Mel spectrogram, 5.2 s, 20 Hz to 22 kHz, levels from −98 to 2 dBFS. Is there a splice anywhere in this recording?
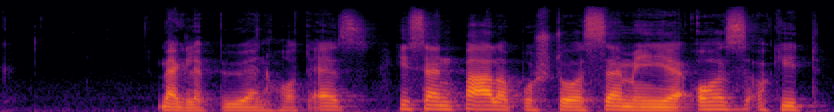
yes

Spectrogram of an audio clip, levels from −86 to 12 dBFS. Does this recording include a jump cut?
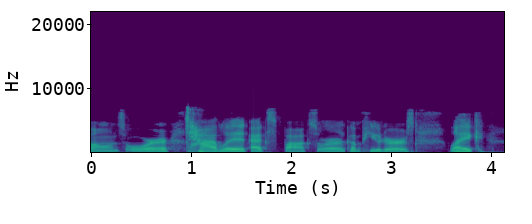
yes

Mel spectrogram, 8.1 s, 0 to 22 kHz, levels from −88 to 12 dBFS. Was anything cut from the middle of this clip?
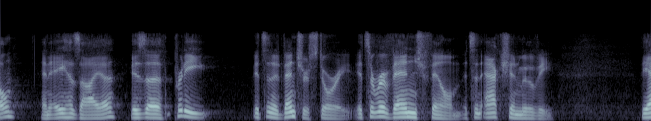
yes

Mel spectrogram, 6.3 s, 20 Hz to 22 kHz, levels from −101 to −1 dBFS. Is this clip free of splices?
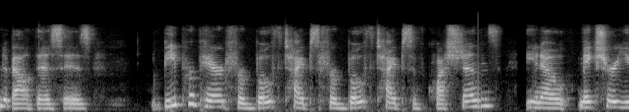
no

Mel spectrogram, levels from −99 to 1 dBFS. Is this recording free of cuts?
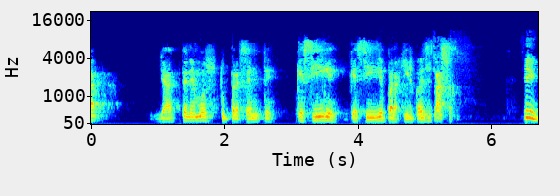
no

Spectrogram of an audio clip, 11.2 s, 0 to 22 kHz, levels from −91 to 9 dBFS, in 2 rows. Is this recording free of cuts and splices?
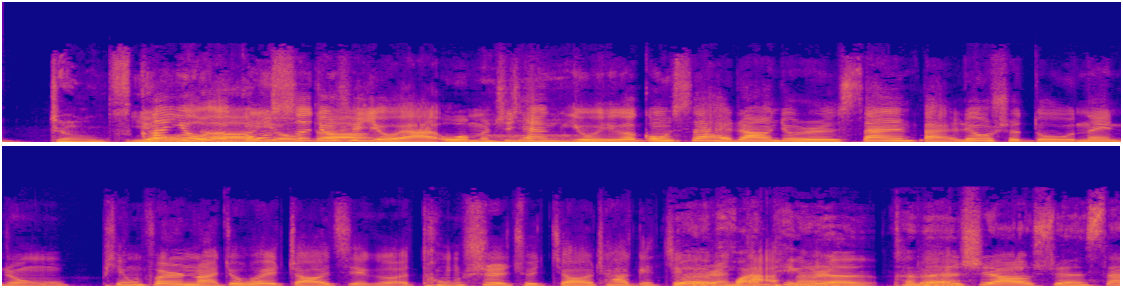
yes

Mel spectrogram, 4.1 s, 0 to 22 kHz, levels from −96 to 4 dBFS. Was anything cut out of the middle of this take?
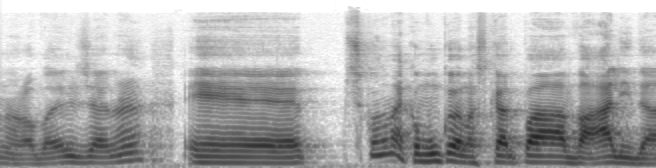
yes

